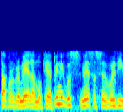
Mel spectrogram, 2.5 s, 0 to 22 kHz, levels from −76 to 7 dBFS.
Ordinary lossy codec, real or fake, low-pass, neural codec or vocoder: AAC, 16 kbps; fake; 7.2 kHz; codec, 16 kHz, 0.9 kbps, LongCat-Audio-Codec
